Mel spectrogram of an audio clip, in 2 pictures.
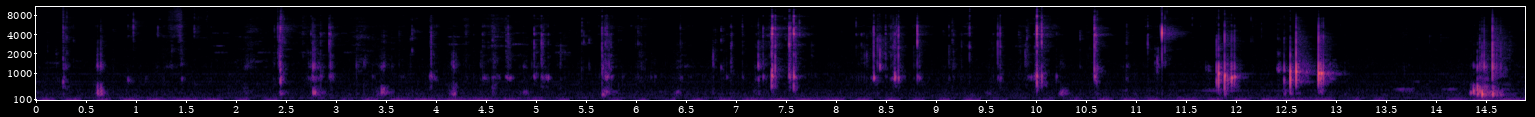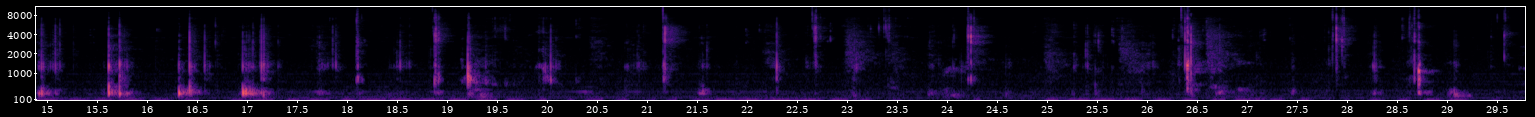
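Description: Dry slate pencils being bitten and chewed: irregular sharp crunches and gritty grinding, with a louder, denser run of crunches about halfway through.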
